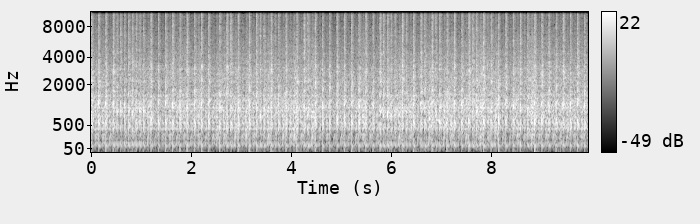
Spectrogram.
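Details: 1964 Gravely L tractor, long unused, with a poor carburetor whose main jet adjuster is stuck: fast, uneven popping and stumbling; rough running, owner believes it is flooding and running rich.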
